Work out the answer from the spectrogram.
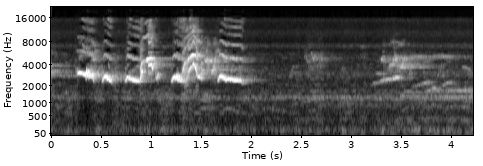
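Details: A young white-rumped shama learning to sing; a quick run of sharp chirps and warbled notes in the first two seconds, then quieter with a soft later phrase, over low background rumble.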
